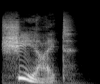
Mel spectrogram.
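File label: "shiite", British English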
